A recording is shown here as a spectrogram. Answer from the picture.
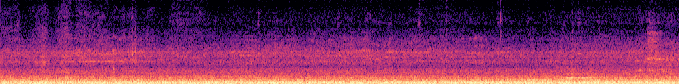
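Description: Steady low hum and rumble inside an electric suburban train carriage while it stands at a station platform.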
